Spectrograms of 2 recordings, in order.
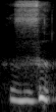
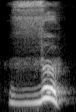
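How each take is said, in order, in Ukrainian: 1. Звук вимовляють тихо. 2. Звук вимовляють голосно. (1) "А тепер вимовляємо цей звук тихо" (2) "А тепер голосно"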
